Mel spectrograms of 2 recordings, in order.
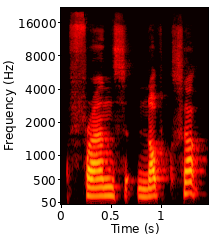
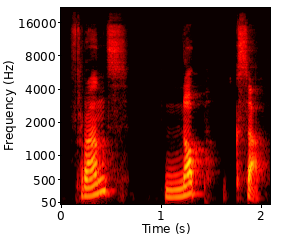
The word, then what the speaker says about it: Franz Nopcsa: example is queer person, very important in paleobiology, is Franz Nopcsa, and I'm hoping that I'm pronouncing that correctly. Could you say that again, please? Because I heard Franz something a little bit different. Franz Nopcsa.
